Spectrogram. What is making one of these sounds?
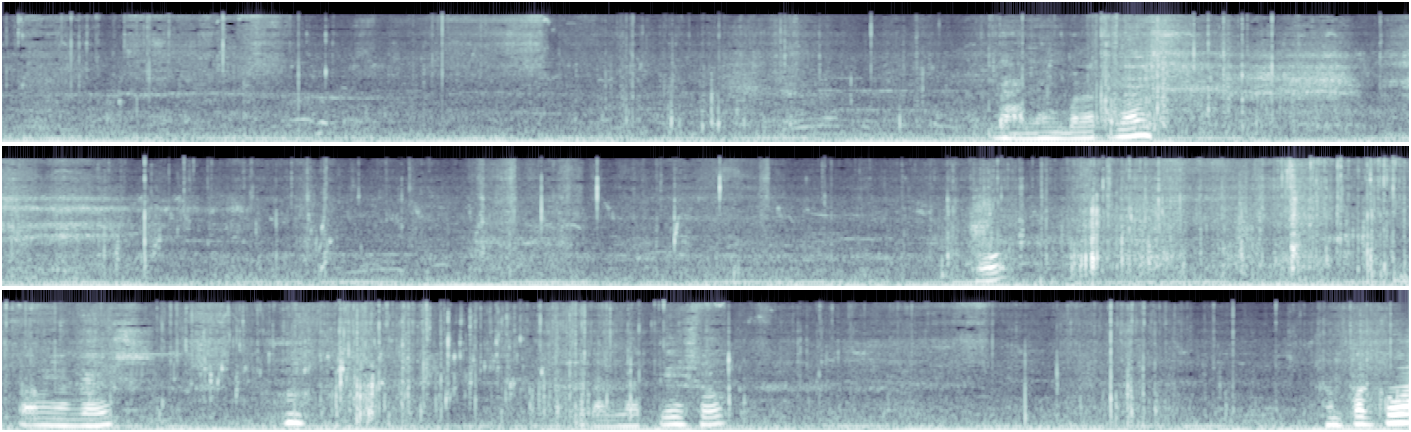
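Fingers scrape and dig in wet sand.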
